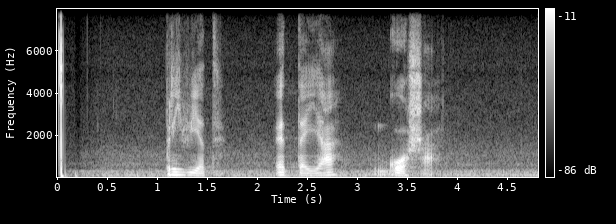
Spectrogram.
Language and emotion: Russian, neutral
